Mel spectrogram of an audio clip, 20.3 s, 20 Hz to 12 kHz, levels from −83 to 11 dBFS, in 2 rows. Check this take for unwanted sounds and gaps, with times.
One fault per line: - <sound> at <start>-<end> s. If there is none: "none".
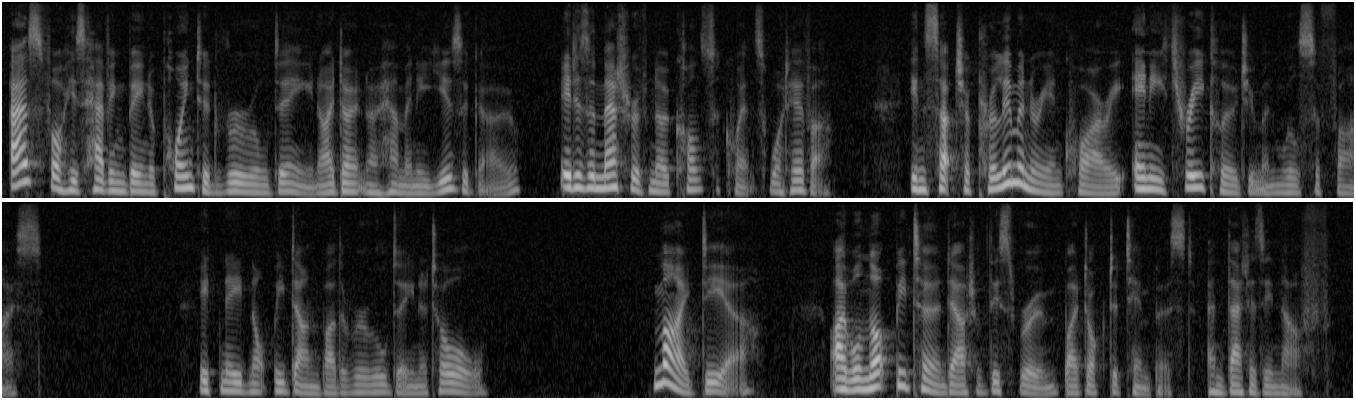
none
